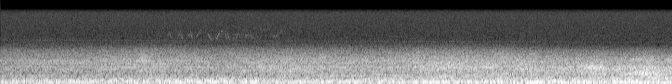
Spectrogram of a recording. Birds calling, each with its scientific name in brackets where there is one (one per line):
Chestnut-sided Warbler (Setophaga pensylvanica)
